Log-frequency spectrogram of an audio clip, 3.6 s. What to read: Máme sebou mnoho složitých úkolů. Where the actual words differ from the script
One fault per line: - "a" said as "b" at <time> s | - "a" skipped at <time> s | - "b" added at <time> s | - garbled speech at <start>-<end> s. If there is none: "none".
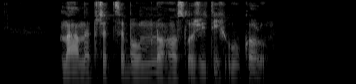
- "před" added at 0.9 s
